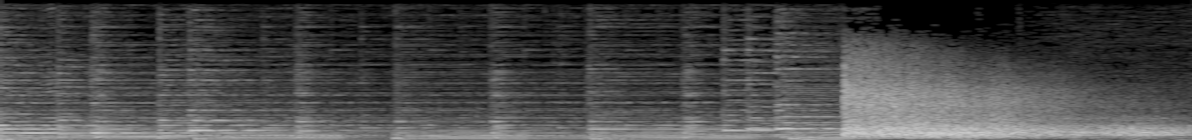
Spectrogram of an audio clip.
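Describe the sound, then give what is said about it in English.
A single loud gunshot cracks out over music near the end, and its noisy blast lingers and fades slowly. “That was the shot that killed Paul Citron. He died in a sewer in Vienna. Perhaps that was the shot.”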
